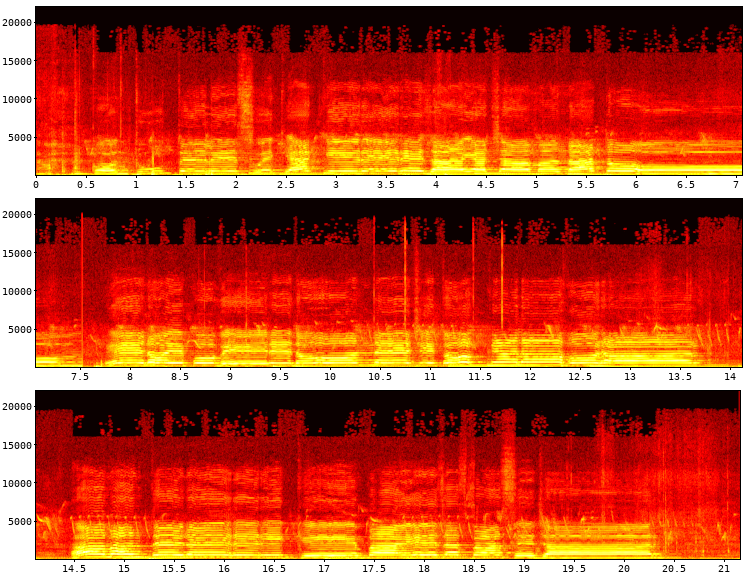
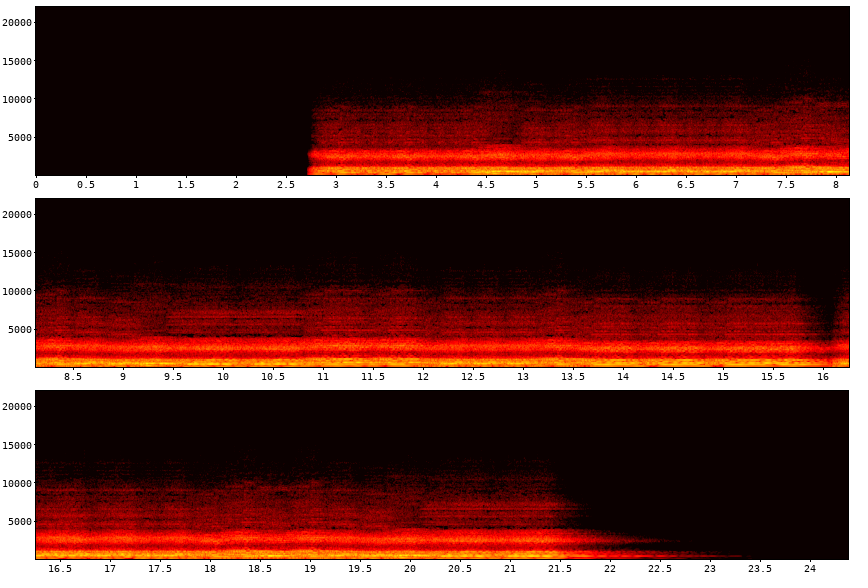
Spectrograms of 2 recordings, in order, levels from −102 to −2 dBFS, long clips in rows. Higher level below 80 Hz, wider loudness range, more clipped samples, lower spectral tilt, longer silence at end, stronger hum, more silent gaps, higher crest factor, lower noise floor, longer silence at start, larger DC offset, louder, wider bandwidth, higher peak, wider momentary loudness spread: first, -36 dBFS vs -86 dBFS; second, 2 LU vs 6 LU; neither; second, -4.5 dB/octave vs -6 dB/octave; second, 0 s vs 2.05 s; neither; neither; about the same, 16 dB vs 14 dB; second, -37 dBFS vs -88 dBFS; second, 0 s vs 2.75 s; neither; first, -17 LUFS vs -40 LUFS; first, 16.5 kHz vs 10 kHz; first, -2 dBFS vs -26 dBFS; first, 9 LU vs 5 LU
